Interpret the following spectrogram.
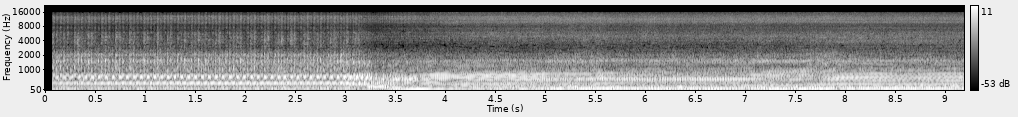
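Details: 15hp Yamaha two-stroke outboard test run after a carburetor cleaning and service. A smooth, even idle rises cleanly to wide open throttle and holds steady with no misses or stumbles, so it is running normally.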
